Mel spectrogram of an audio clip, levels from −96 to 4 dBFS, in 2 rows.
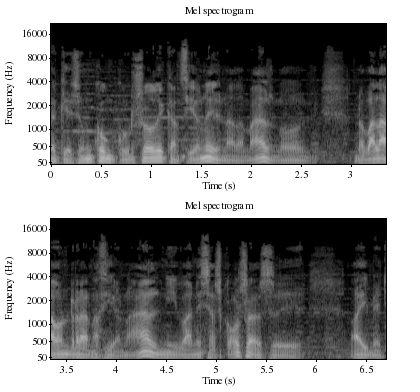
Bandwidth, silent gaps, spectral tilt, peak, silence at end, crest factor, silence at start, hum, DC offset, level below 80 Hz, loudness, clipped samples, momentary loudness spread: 13 kHz; none; -6 dB/octave; -16 dBFS; 0 s; 18 dB; 0 s; none; under 0.1%; -46 dBFS; -34 LUFS; under 0.1%; 14 LU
